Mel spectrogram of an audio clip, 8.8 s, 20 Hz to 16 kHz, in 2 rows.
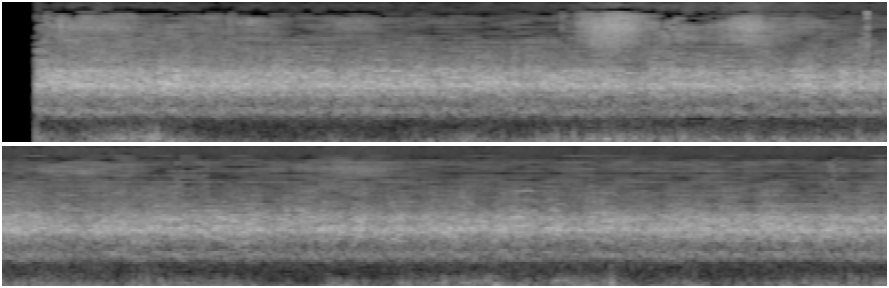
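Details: A migrating flock of barnacle geese flying over salt meadows near Westerhever on the North Sea, dated 12/05, gives a dense, continuous chorus of short yapping barks blurring into one clamour, over low wind rumble.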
